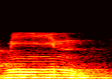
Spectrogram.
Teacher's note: Kemudian ada min, itu merupakan bacaan mat alif sukun karena ada mat tabi'i bertemu dengan huruf sukun karena waqaf. Panjang bacaannya 2 sampai 3 alif.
